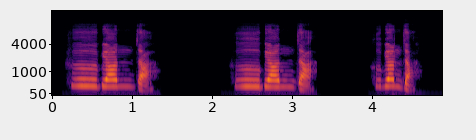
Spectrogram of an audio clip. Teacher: En la pronunciación, la consonante final 비읍 se traslada al lugar de i응 en la sílaba posterior. i응, consonante inicial, es muda.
